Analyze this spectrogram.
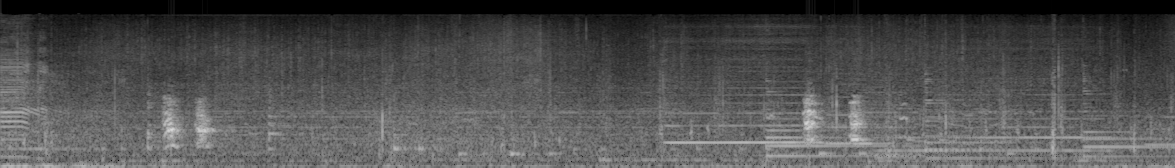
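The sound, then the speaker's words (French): A dog, Hop-Hop, barks a few times in two short clusters, a pair of barks early and another pair later, over a steady rumble of outdoor ambience with no one talking. “Chien.”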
